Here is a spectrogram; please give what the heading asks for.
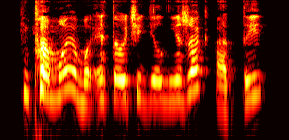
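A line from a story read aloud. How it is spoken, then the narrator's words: Giggling. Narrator (Russian): хихикнул Мафей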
